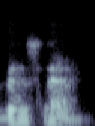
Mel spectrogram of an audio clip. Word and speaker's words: Vincennes: It's spelled funny, but it's pronounced Vincent.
